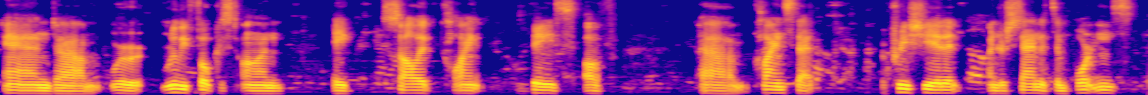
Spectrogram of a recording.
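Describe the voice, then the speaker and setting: A man in his forties, born in Pakistan and raised in London and Kuwait, speaks in a deep, creaky voice with little pitch movement. He is a company CEO on a podcast, explaining his business in a casual interview at a measured pace, full of fillers and restarts. The recording is rough.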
